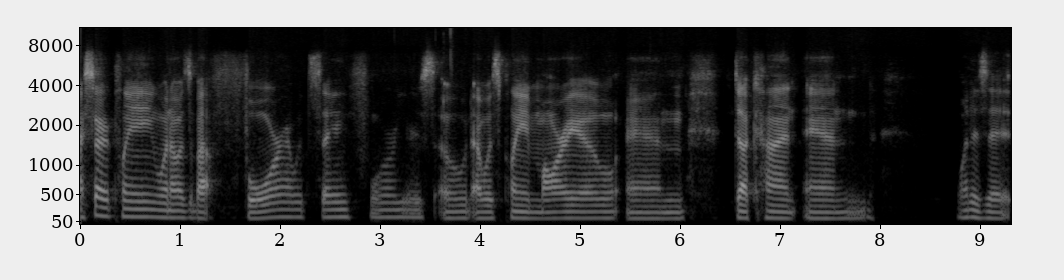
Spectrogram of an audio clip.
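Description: Over a quiet background, a man speaks at a fairly low pitch with ordinary pitch variation and a dry, close sound with no echo. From US Midwest, Chicago suburbs. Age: 30s. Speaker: IT system administrator and game streamer. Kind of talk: casual interview. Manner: hesitant, many fillers.

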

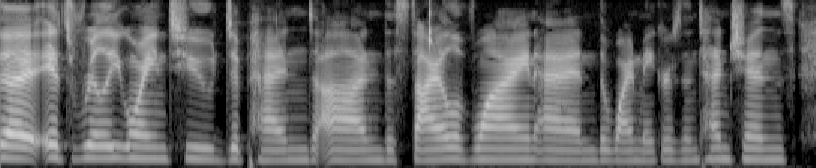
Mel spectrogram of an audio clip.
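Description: In an American accent, a woman talks at a moderate pace and medium pitch with monotone, flat intonation. The recording is very clean with a silent background. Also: hardly any pauses. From upstate New York. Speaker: wine expert. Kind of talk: casual interview.

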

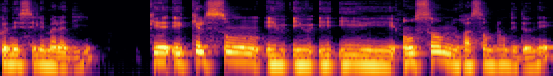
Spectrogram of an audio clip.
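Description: The man's voice has a medium pitch and a dark, mellow tone. He talks at a very slow pace with ordinary pitch variation. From Brittany, France. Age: 40s. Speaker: health tech CEO. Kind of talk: interview. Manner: halting.

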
